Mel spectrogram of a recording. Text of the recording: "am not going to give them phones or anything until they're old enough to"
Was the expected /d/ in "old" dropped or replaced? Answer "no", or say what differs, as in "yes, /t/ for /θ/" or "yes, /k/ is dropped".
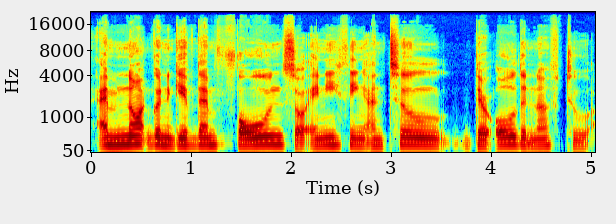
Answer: no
